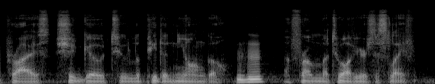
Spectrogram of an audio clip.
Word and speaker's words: Nyong'o: are Sally Hawking for Blue Jasmine, Jennifer Lawrence in American Hustle, Lupita Nyong'o, is that how you say her name? – Mm-hmm.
